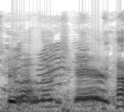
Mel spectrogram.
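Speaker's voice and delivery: laughing through a scoffing question. Real, not acted. Asked if she's scared, laughs back at the crowd. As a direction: toss the question back while still laughing.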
